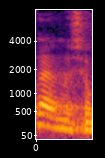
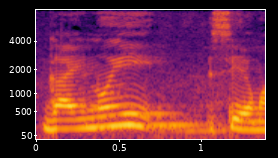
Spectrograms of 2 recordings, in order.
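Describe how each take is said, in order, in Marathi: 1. मधला भाग 'shi' आवाजाने म्हणतात. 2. मधला भाग वेगळे 'e-si' आवाज देऊन म्हणतात. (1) "पण म्हणताना गायनोशियम म्हणायचं" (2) "असं असतंय"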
